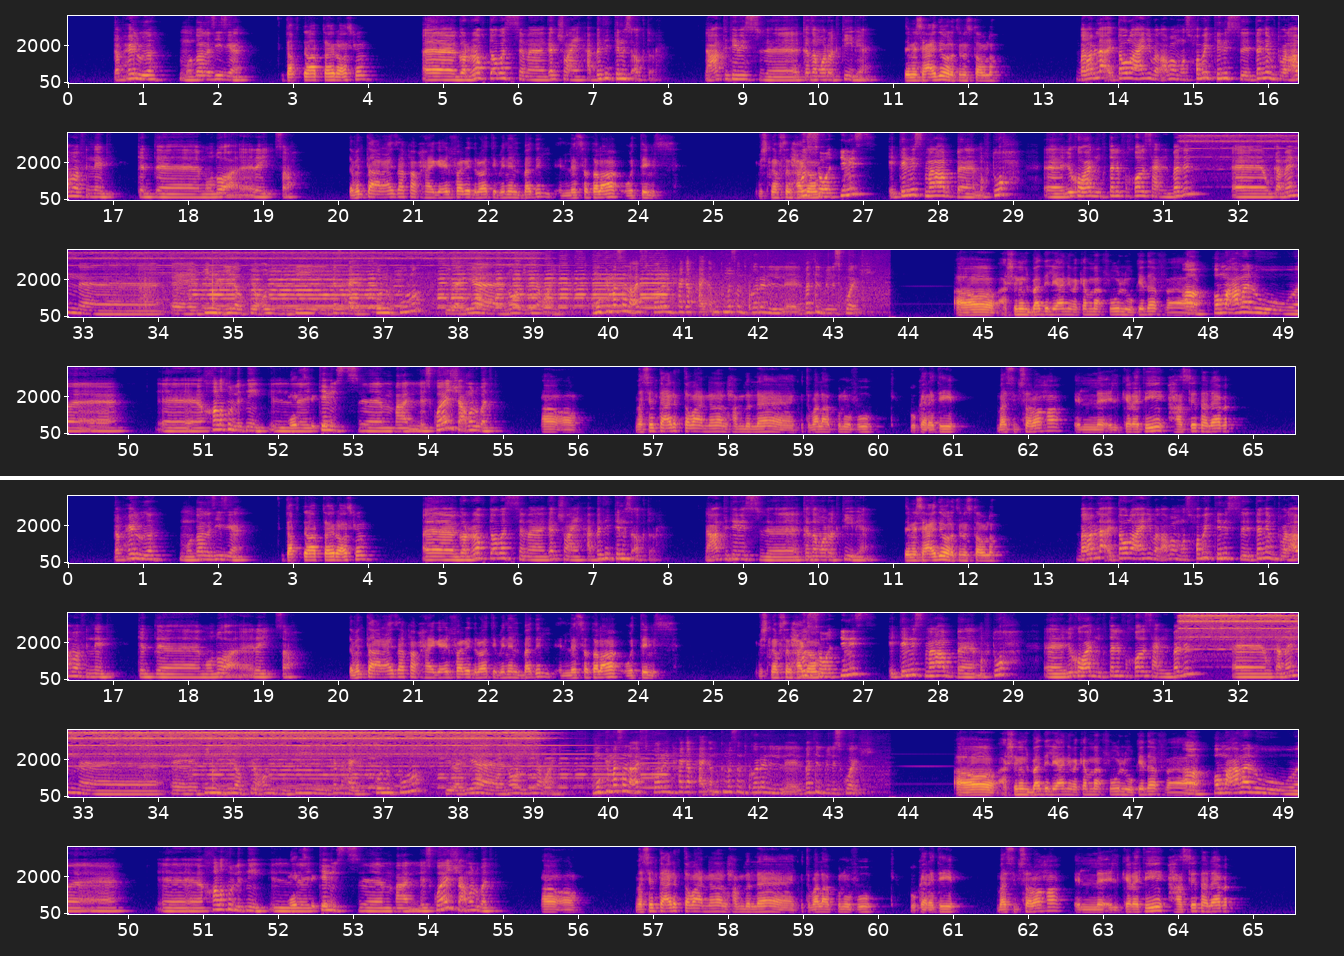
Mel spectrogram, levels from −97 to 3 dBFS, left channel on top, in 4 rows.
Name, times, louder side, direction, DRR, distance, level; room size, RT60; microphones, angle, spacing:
voice 1, 0.6-1.2 1.5-2.3 4.7-7.9 8.5-10.7 13.4-17.0 17.3-19.4 26.1-27.0 27.3-29.1 29.4-31.5 31.9-37.5 37.8-39.4 39.8-43.5 47.6-49.9 50.4-54.9, left 2 dB, 40° left, 1.2 m, -30 dB
voice 2, 2.9-4.0 11.2-12.4 20.1-24.4 25.6-26.4 44.6-47.9 52.1-52.3 52.6-52.7 55.5-56.0 56.8-59.9 60.4-61.0 61.6-64.6, right 1 dB, 5° right, 0.6 m, -28 dB
sound 1, 31.2-39.9, right 18 dB, 70° right, 0.4 m, -23 dB
Motor vehicle (road), 33.3-43.8, left 9 dB, 80° left, 0.4 m, -34 dB
6.1 x 4.5 x 5.7 m
head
